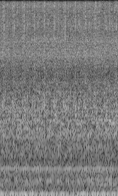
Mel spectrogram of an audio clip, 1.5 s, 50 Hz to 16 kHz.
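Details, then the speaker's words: BMW E46 imported from the USA, idling rough and uneven with a stumbling beat as one cylinder drops out; misfire traced by swapping ignition coils and checking spark plugs, traced to a single cylinder. "მოკლედ ერთ ცილინძრზე გვაქვს მერენგოი"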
